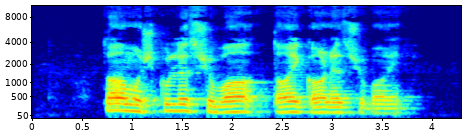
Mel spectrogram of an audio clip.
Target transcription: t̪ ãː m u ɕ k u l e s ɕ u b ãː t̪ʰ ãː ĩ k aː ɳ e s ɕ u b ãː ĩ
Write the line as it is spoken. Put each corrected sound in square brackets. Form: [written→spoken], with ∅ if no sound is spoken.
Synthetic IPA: t̪ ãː m u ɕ k u l e s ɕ u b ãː [t̪ʰ→t̪] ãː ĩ k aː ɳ e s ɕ u b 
